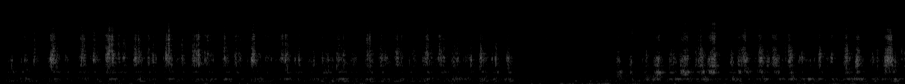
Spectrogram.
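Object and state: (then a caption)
Scratch-art paper being scratched. A wooden stylus scratches stripes onto the raccoon's tail on a black wax-coated scratch-art paper page in a spiral-bound pad. It makes rapid, dry, rasping strokes with a bright, papery hiss. The strokes stop briefly just past the midpoint, then resume at the same quick pace.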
